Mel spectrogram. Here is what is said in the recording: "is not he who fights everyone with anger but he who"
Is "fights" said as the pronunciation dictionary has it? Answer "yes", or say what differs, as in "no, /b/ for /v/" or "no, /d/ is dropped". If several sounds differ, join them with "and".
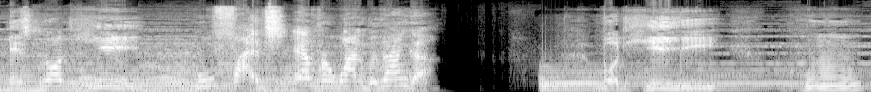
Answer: yes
